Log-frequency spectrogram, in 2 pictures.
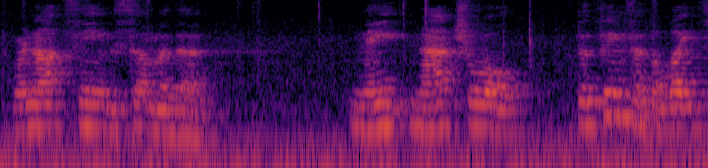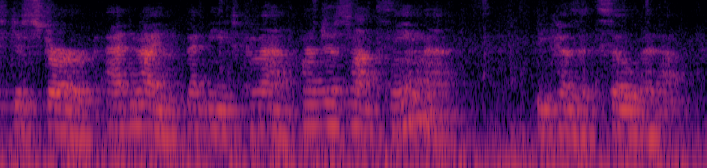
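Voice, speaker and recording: With long, frequent pauses, a woman speaks in fairly even intonation amid noticeable background noise and audible room echo. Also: moderate pace. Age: 60s. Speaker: resident making public comment. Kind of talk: public comment at a meeting. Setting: township board meeting room. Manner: loud; halting.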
